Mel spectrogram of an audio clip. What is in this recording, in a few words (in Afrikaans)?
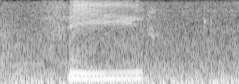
"vier", Afrikaans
